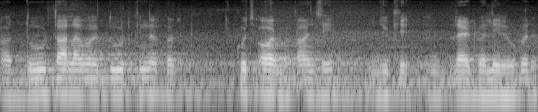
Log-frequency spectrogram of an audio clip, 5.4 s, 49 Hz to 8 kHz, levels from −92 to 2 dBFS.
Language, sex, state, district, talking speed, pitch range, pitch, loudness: Garhwali, male, Uttarakhand, Tehri Garhwal, 180 wpm, 105-110 Hz, 110 Hz, -20 LUFS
